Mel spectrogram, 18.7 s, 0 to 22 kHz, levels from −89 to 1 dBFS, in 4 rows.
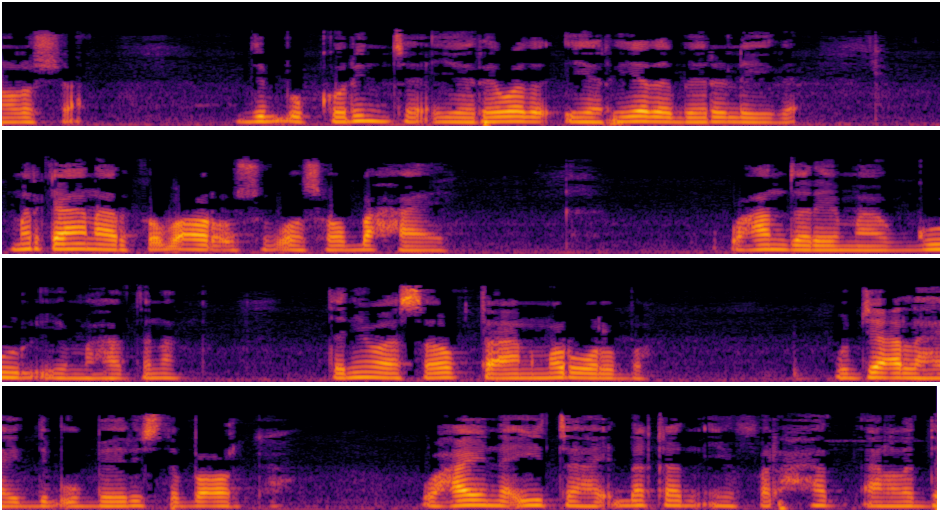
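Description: From the first second to the end, the whole clip sounds dull, with nothing at all above about 9.7 kHz, and the sibilants and held vowels have a fizzy, warbling edge that's plainly audible. That's most likely AAC compression, AAC-LC pushed hard enough that the encoder lowered its cut-off and starved the remaining bands, which fits a low bitrate in the region of 32 kbps. The smearing comes from coarse quantisation leaving gaps the ear picks up as swirl.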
